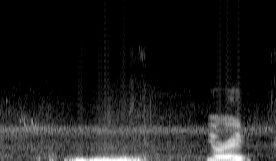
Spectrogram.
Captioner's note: groans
